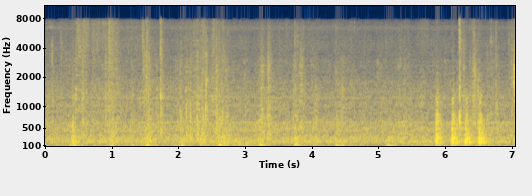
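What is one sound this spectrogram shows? Footsteps thud on carpeted stairs.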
